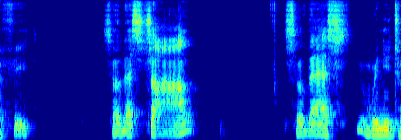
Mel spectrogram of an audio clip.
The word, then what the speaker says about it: 長: Zhang. Another pronouncing of this character is zhang, longer.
